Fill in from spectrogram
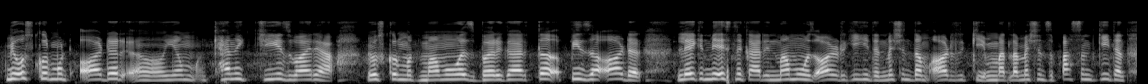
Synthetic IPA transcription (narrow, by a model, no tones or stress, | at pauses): miʊskoɾmut̪aːɾɖɐɾjɐmkʰanik̚t͡ʃiːzʋaːɾʲaːmiuskoɾmut̪mɐmuʋɐzbəɾɡaɾt̪ɨpizaʔaːɾɖɐɾleːkinmiɐsnɐkaːɾinmɐmuʋɐzaːɾɖɐɾkiɦĩt̪ɐnmeʃɐnt̪ɐmʔa̰ːɾɖɐɾkimɐt̪lɐbmeʃɐnsɨpɐsɐnd̪̚kiːt̪ɐn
